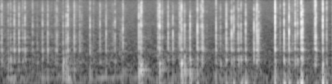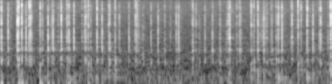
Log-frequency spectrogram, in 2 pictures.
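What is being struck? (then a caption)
Paperback book with coated card cover. A thick paperback book of solid paper with a glossy coated card cover is held in both hands while fingertips scratch and tap its front cover, the book shifting slightly. The result is a quiet, dense stream of dry crackling scratches and soft, short taps with a low thump underneath and bright grainy detail on top.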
